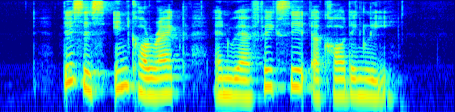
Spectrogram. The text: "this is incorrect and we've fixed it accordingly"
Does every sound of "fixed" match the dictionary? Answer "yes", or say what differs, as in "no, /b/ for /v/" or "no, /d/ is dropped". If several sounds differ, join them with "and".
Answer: no, /t/ is dropped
